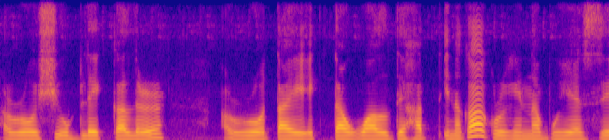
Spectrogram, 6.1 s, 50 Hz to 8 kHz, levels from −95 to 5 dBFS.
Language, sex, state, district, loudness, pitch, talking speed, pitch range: Nagamese, female, Nagaland, Kohima, -19 LUFS, 185 Hz, 155 wpm, 180-185 Hz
